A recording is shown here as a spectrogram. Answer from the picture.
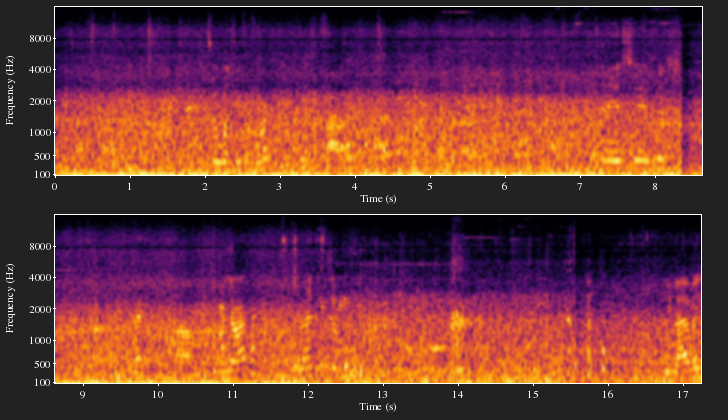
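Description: Busy city street traffic noise, dense and steady, with scattered voices of passers-by mixed in. A low rumble runs underneath and eases about twelve seconds in.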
